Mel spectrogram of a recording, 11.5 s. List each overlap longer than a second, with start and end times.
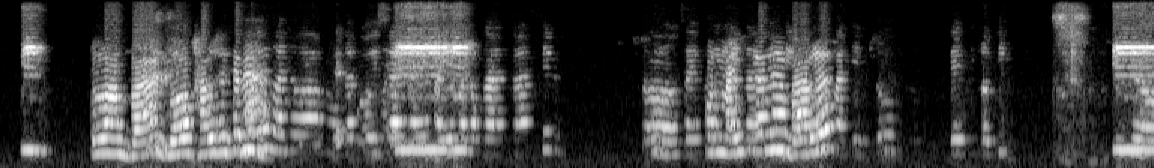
7.0-8.3

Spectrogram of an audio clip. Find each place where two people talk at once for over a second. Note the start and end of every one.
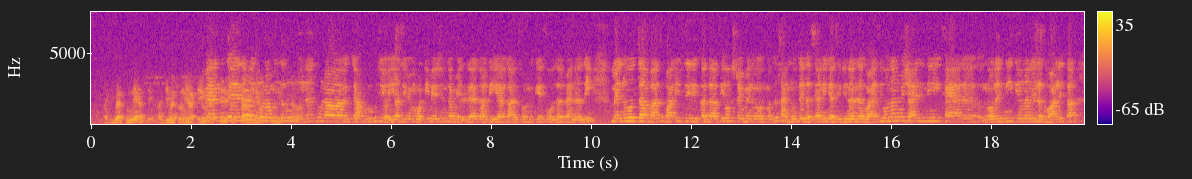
2.2-4.2

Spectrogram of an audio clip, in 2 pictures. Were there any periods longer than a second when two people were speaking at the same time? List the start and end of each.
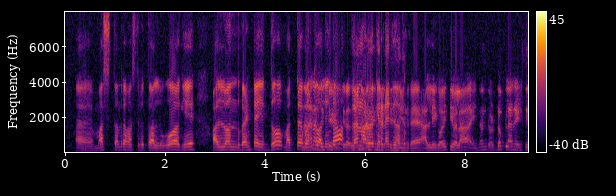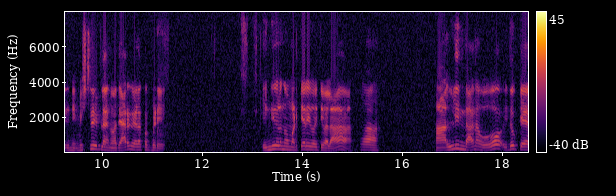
4.8-6.8

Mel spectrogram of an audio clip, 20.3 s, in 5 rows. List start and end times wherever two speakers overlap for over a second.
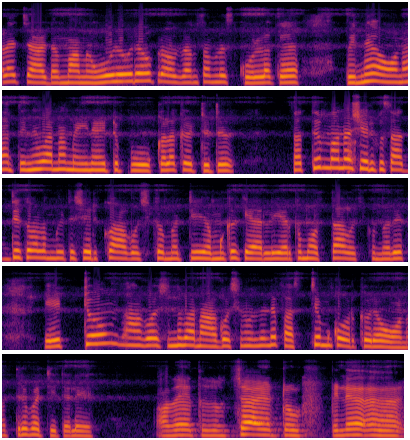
none

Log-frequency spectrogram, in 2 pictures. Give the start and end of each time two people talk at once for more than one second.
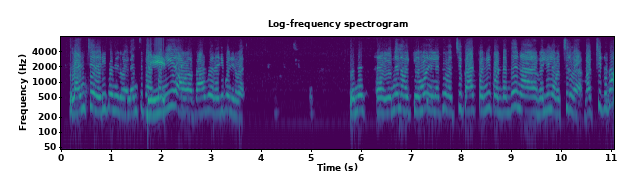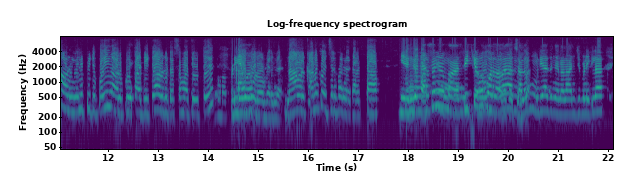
18.0-20.4

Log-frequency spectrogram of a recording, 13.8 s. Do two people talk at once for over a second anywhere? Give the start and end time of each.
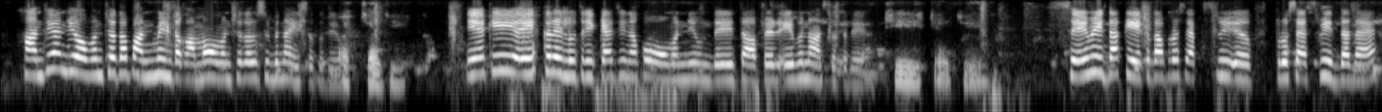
none

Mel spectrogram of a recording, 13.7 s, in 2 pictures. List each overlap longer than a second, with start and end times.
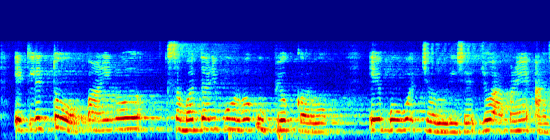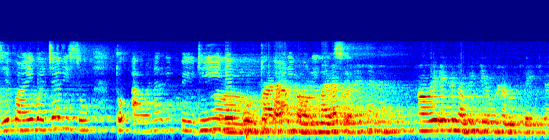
9.5-11.3

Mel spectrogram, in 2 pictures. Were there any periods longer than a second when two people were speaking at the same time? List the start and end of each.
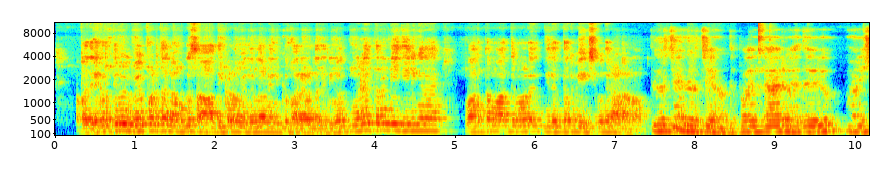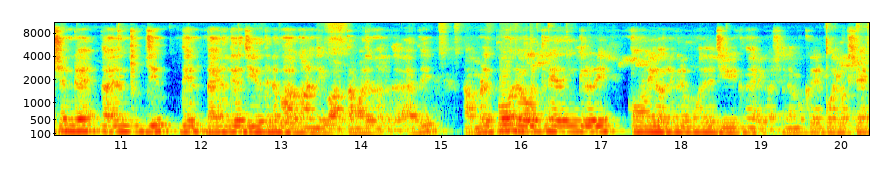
none

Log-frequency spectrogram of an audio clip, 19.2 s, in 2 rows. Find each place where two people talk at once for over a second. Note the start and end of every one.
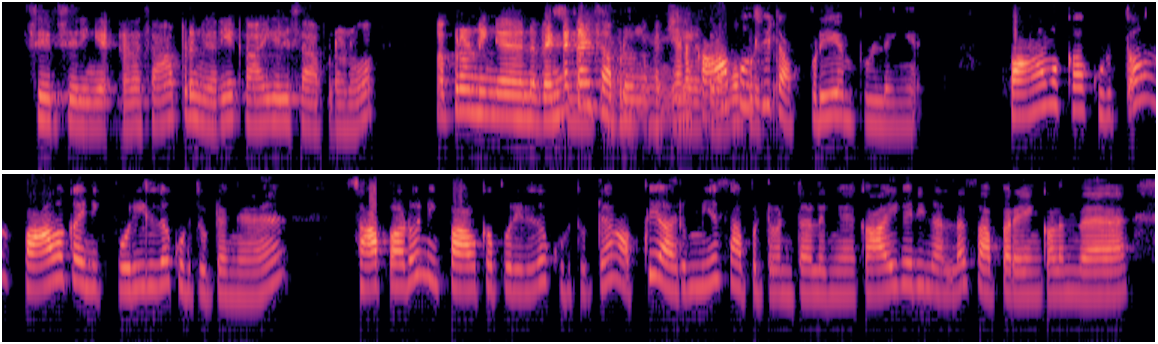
4.7-6.5

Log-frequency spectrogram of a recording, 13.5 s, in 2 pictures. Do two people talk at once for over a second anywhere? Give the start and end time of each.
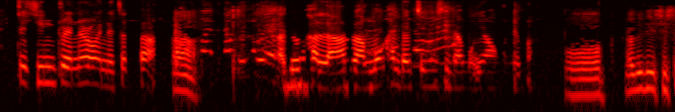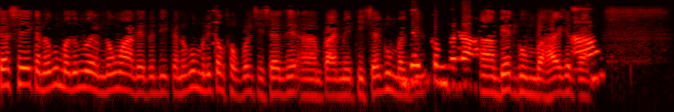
none

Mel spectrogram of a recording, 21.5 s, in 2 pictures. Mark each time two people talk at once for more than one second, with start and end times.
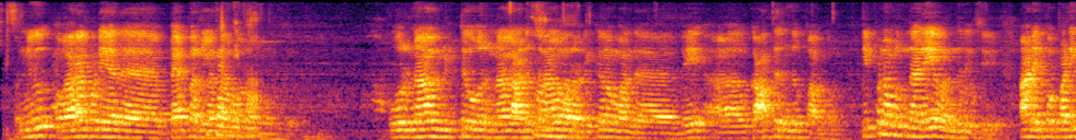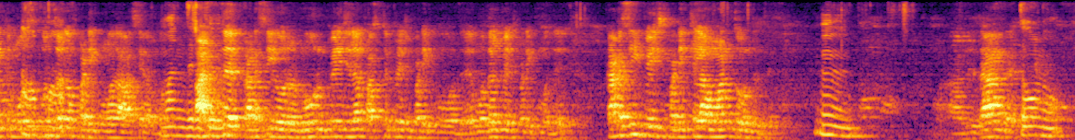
none

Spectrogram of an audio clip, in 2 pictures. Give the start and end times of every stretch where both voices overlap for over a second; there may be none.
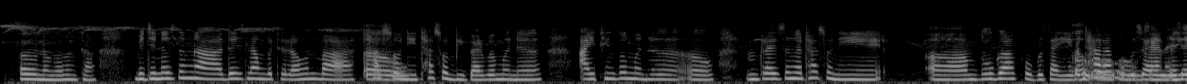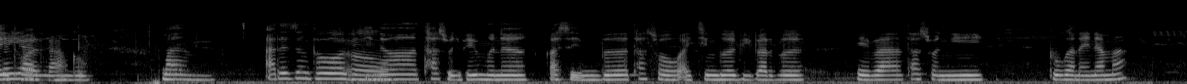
10.8-12.5

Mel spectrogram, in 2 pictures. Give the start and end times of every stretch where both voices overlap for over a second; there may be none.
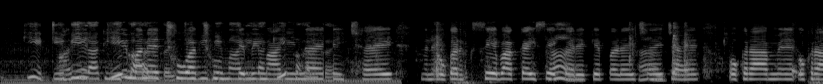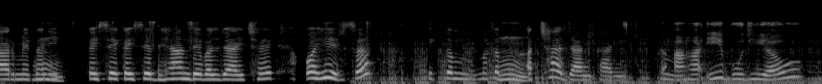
0.6-3.4

